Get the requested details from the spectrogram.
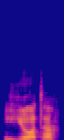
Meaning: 1. iota (the Greek letter Ι/ι) 2. iota (small amount) 3. genitive singular of йот (jot)
- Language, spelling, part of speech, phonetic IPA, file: Russian, йота, noun, [ˈjɵtə], Ru-йо́та.ogg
